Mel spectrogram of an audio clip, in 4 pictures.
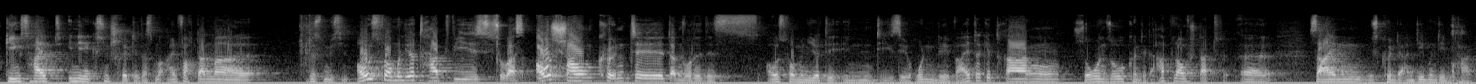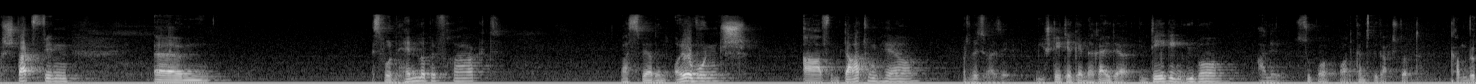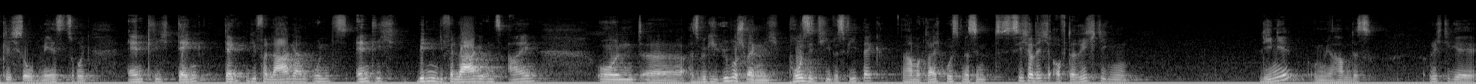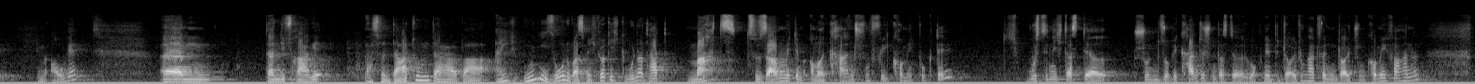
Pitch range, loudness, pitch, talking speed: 80-130 Hz, -21 LUFS, 110 Hz, 170 wpm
